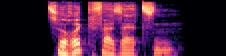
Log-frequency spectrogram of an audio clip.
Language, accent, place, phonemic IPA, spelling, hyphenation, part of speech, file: German, Germany, Berlin, /ˈt͡suˈʁʏkfɛɐ̯ˌzɛt͡sn̩/, zurückversetzen, zu‧rück‧ver‧set‧zen, verb, De-zurückversetzen.ogg
- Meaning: 1. to transfer back, to shift back (especially into a department or assignment one already occupied previously) 2. to put back, to return, to restore (into a previous state)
